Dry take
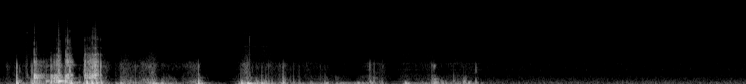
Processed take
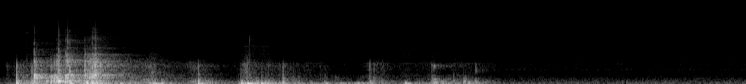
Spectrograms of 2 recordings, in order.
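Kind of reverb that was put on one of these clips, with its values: two-slope reverb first 0.83 s, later 2.4 s, from -18 dB, DRR 6 dB; gain +1 dB

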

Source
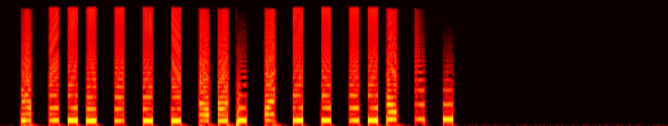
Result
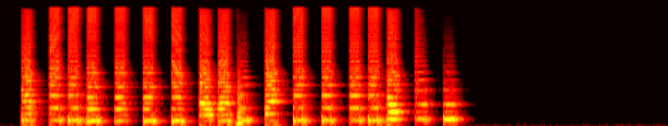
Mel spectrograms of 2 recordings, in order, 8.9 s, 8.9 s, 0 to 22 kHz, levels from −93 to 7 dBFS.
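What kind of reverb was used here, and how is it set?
FDN reverb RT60 0.3 s, low-frequency decay 0.9×, high-frequency decay 0.5×, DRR -5.5 dB

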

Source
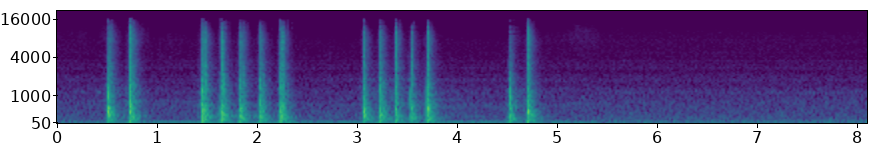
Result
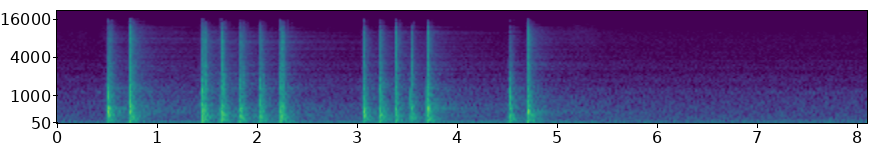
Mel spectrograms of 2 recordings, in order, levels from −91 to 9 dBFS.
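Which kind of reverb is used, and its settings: two-slope reverb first 0.59 s, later 3.9 s, from -16 dB, DRR 16.5 dB

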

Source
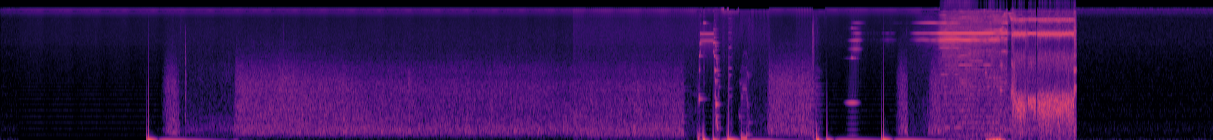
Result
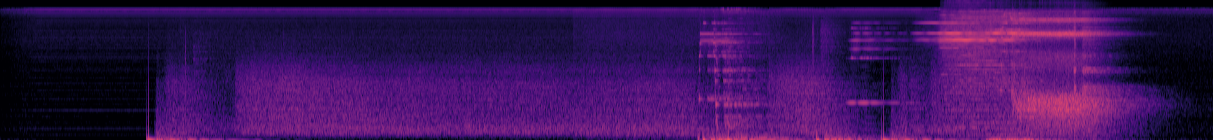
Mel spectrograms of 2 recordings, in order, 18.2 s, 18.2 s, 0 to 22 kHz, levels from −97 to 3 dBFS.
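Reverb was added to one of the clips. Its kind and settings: plate-style reverb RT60 2.3 s, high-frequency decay 0.65×, pre-delay 0.11 s, DRR -3 dB; gain -5.5 dB

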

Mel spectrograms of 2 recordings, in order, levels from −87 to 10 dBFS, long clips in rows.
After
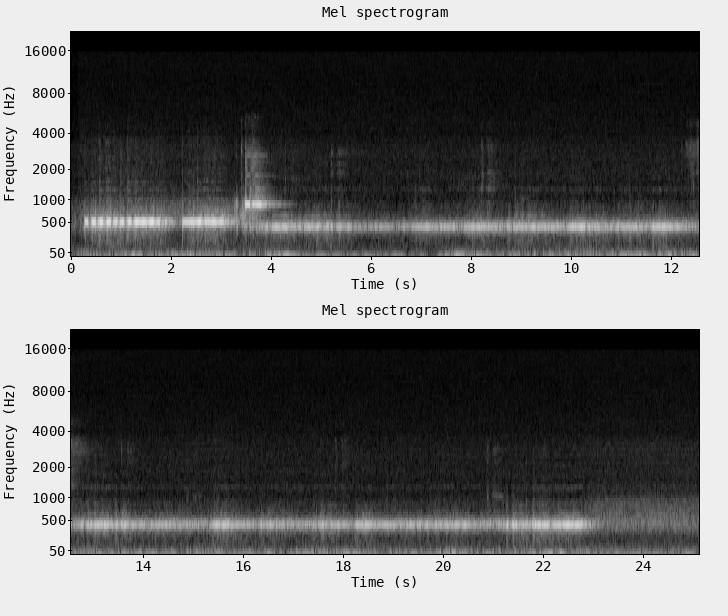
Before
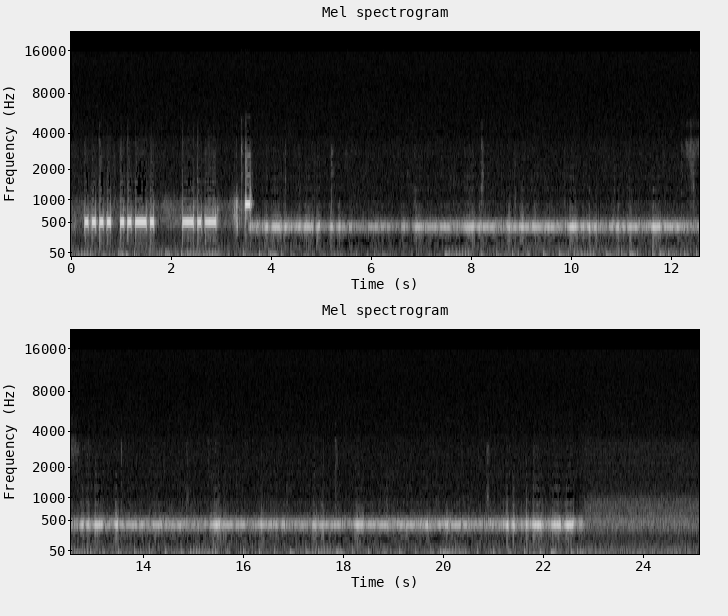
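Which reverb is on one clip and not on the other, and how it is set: digital reverb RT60 0.83 s, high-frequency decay 0.8×, pre-delay 90 ms, DRR -3 dB; gain -2 dB

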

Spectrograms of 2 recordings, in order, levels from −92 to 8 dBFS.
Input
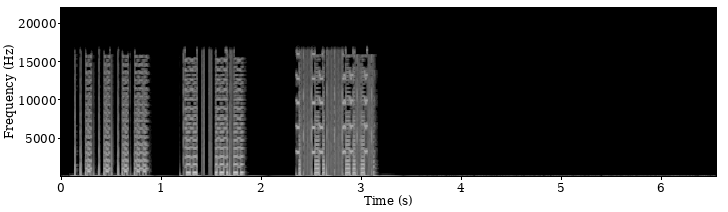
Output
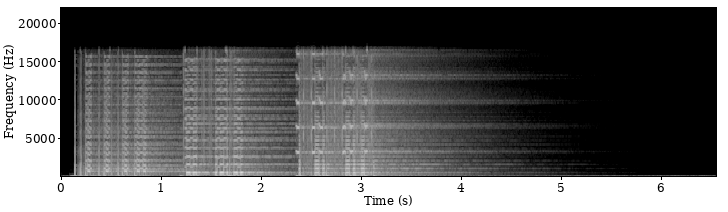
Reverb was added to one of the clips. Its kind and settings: Schroeder reverb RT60 2.4 s, combs from 28 ms, DRR 6 dB; gain +5.5 dB

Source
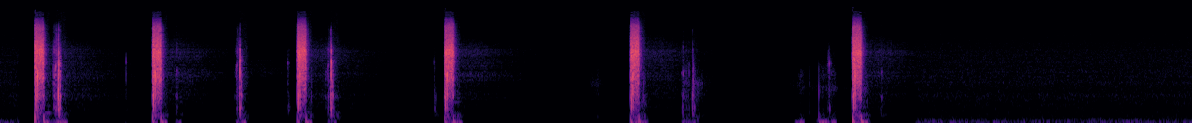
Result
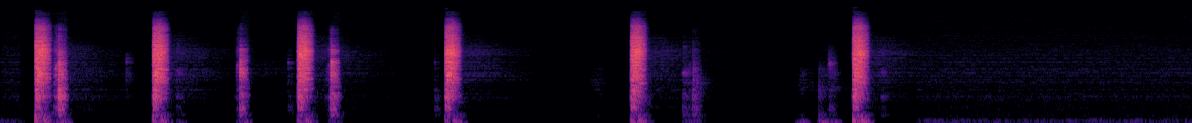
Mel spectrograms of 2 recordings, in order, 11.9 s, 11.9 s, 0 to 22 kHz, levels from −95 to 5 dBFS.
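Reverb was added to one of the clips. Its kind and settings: non-linear reverb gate 90 ms falling, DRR -7 dB; gain -4.5 dB

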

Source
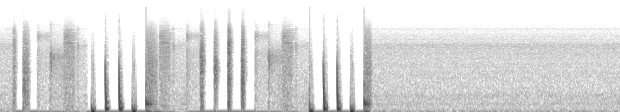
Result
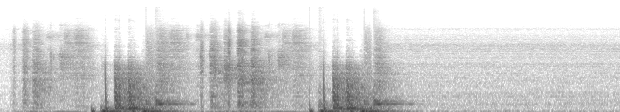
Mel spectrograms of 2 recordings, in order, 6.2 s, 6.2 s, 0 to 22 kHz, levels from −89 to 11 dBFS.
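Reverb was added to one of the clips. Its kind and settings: plate-style reverb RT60 0.81 s, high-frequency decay 0.4×, pre-delay 85 ms, DRR -8.5 dB; gain -8.5 dB

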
